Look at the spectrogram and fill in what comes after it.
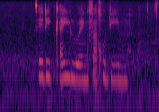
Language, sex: Tswana, female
